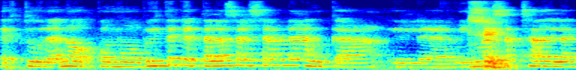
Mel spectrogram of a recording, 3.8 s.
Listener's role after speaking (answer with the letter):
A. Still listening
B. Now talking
A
